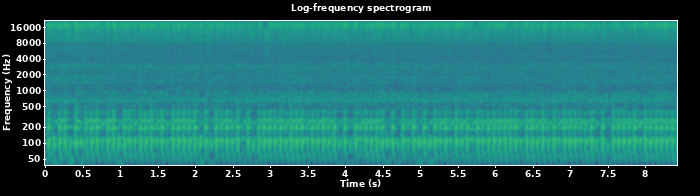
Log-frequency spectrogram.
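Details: 2024 Yamaha YZ450F after overheating that melted the plastic water spout, idling with drain bolt out while flushing coolant with water: steady, even, quick single-cylinder thump with no rattle or miss; healthy idle.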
